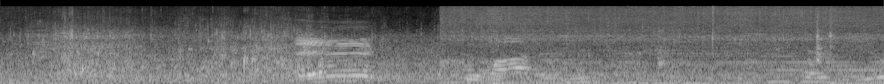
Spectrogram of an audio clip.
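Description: River water sloshing and splashing around people wading in the shallows, with short calls and laughter. About two seconds in, it cuts to a steady hiss of hot dogs sizzling on a small portable propane grill.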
